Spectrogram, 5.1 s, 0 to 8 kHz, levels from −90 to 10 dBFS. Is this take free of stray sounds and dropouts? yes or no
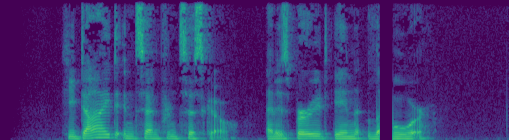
no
